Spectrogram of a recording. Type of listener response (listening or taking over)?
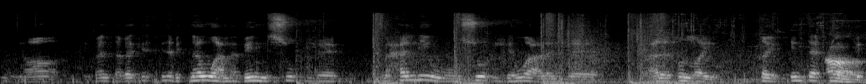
listening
